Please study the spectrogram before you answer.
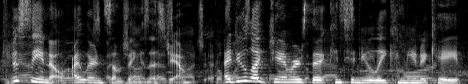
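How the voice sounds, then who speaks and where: A woman giving casual, playful sports commentary on a game, expressive and quick to act out what players might be thinking. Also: medium pitch. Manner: playful, expressive, voices imagined thoughts of players. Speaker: roller derby commentator and former player. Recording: crowd noise behind the voice. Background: roller derby game crowd.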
